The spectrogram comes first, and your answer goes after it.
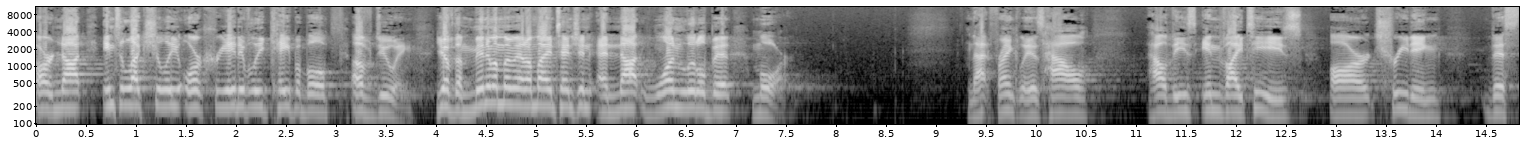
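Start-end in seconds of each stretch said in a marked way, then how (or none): none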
